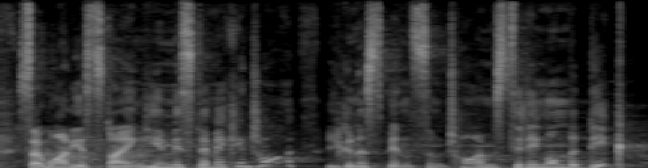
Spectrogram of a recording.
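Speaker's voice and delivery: put-on chatty New Zealand accent with deck turned to dick. Receptionist asking a guest at check-in, New Zealand accent. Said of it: "I was checking in and she said".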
